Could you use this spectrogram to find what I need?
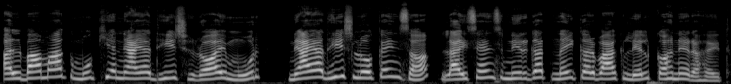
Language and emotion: Maithili, neutral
